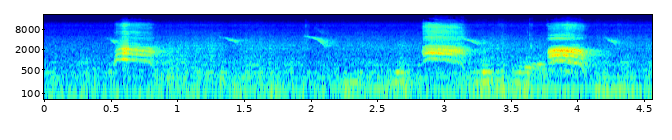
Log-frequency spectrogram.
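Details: Loud crow caws: one harsh call, a pause with faint chirps, then two strong raspy caws about a second apart, all broad and grating.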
